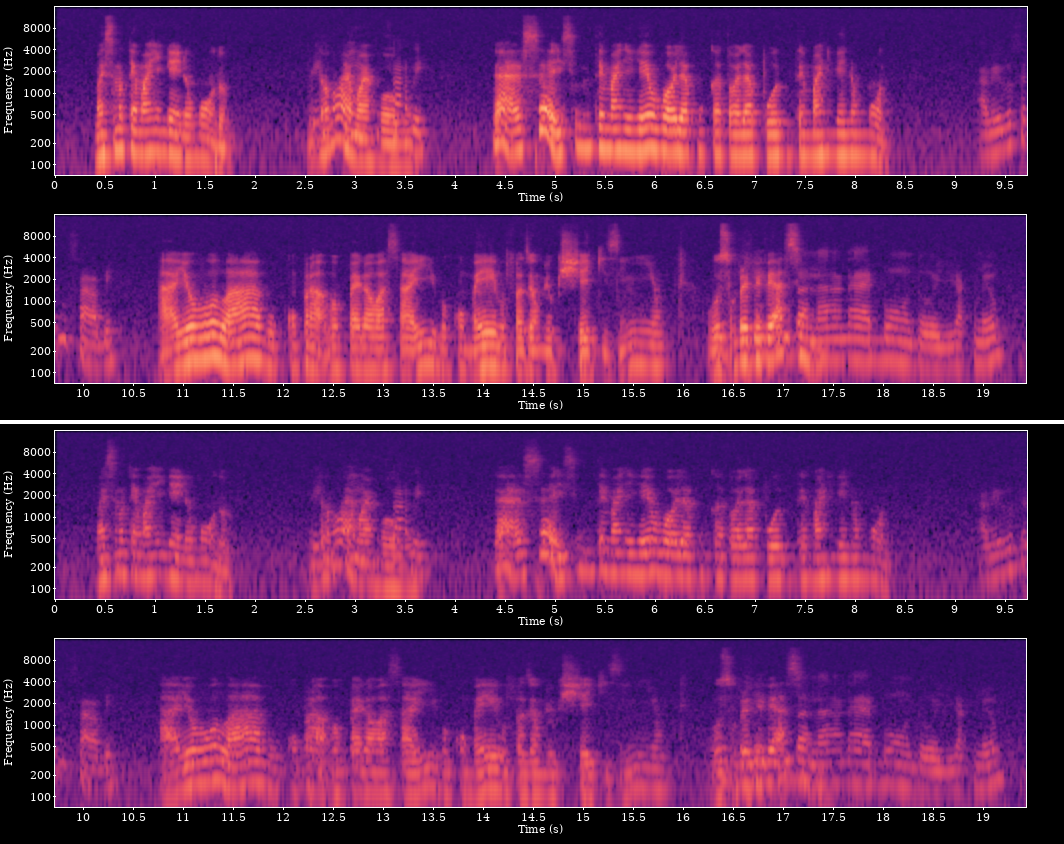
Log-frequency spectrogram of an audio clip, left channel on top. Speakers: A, on the left; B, on the left.
A: Mas se não tem mais ninguém no mundo,
B: Quem
A: então não
B: que
A: é mais
B: tu
A: roubo.
B: sabe?
A: É, sei, se não tem mais ninguém, eu vou olhar para um canto, olhar pro outro, não tem mais ninguém no mundo.
B: Às vezes você não sabe.
A: Aí eu vou lá, vou comprar, vou pegar o açaí, vou comer, vou fazer um milkshakezinho. Vou
B: Milkshake
A: sobreviver assim,
B: de banana é bom, doido. Já comeu?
